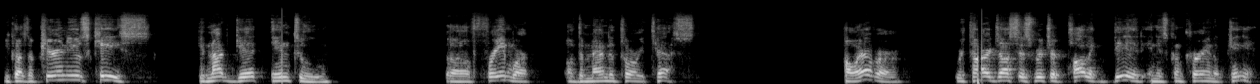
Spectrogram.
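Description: Male attorney, formal legal argument, slightly high husky voice, dry sound. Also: unhurried, long pauses, no echo, low-quality recording.

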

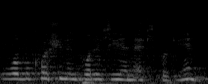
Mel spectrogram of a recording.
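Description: A woman's voice: on the high side, fairly even intonation, fast, mellow. A woman attorney answering judges in oral argument, insistent and repeating words as she goes. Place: echoey courtroom. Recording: echoey room, faint noise.

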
